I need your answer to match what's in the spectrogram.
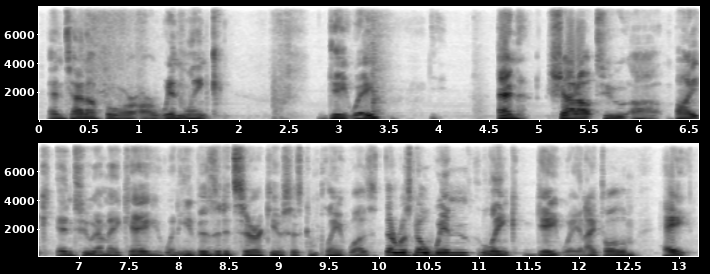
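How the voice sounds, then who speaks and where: A mid-range male voice comes through with slight background noise. The American host of a ham radio channel chats casually with viewers while unboxing and showing off gear, recording in an indoor studio within an office building.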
